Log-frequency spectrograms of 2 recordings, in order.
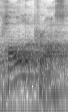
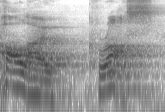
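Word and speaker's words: Polocrosse: than I realize that of course Paula cross is not polo cross it is actually a combination of polo and lacrosse so in fact it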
